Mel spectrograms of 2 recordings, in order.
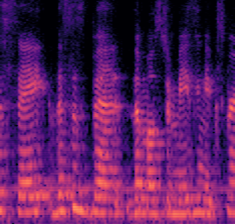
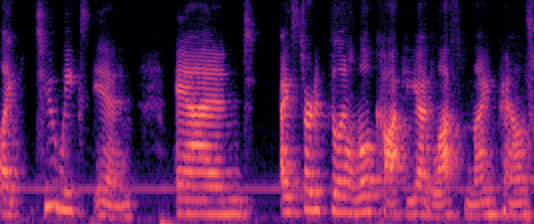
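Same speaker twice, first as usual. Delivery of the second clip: ordinary talk, nothing marked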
